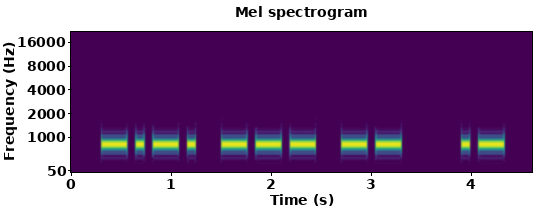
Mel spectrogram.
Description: Morse code, heard as a keyed tone, about 14 wpm, 800 Hz. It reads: COM A
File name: audios / portugais / portugais texte en clair 1 vitesse 14 mots minutes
